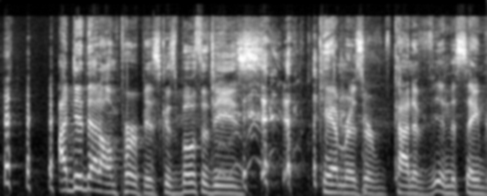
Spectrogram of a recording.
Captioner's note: laughter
